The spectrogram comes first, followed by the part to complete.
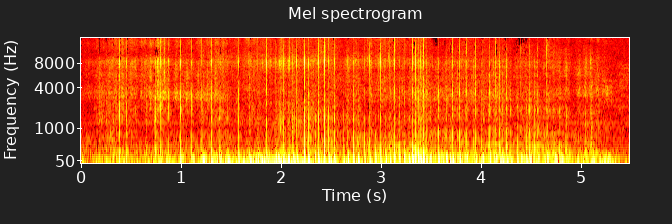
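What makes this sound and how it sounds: Fingers scratch and rub along the ridges of a hollow, ribbed pink corrugated plastic tube held upright in one hand. The result is a fast, steady stream of dry clicking ticks with a heavy low-end rumble and faint bright edges, lasting the whole clip.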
